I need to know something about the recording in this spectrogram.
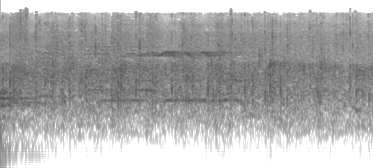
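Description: An audience at a church sermon applauds a young assistant who had his birthday the day before, steadily for a few seconds, a dense, even wash of many hands clapping at a constant, fairly loud level with no voices standing out.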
